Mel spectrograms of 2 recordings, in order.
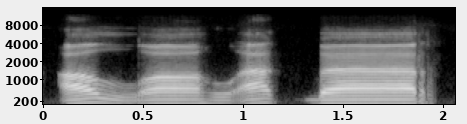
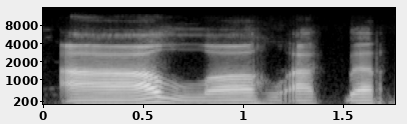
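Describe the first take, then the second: First: The vowel of the last syllable is drawn out. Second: The opening vowel is drawn out long. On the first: It turns the word into drum. "Ketika kita panjangkan baknya" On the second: It asks whether God is great. "Kalau A-nya panjang"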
